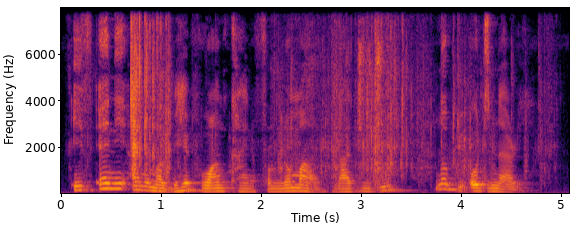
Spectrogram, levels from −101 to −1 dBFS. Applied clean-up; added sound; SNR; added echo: none; Crumpling, crinkling; 8 dB; none.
